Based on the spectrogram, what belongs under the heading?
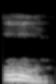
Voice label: "ee", Scots

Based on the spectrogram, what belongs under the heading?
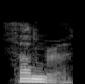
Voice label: "thunra", Proto Germanic

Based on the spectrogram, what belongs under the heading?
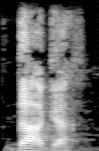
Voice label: "daga", Proto-Germanic

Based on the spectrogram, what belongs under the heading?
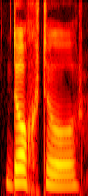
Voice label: "dohtor", Anglo Saxon

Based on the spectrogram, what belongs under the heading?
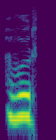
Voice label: "awur", Balochi

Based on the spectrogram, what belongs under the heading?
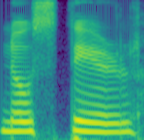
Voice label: "nosthyrl", Anglo-Saxon

